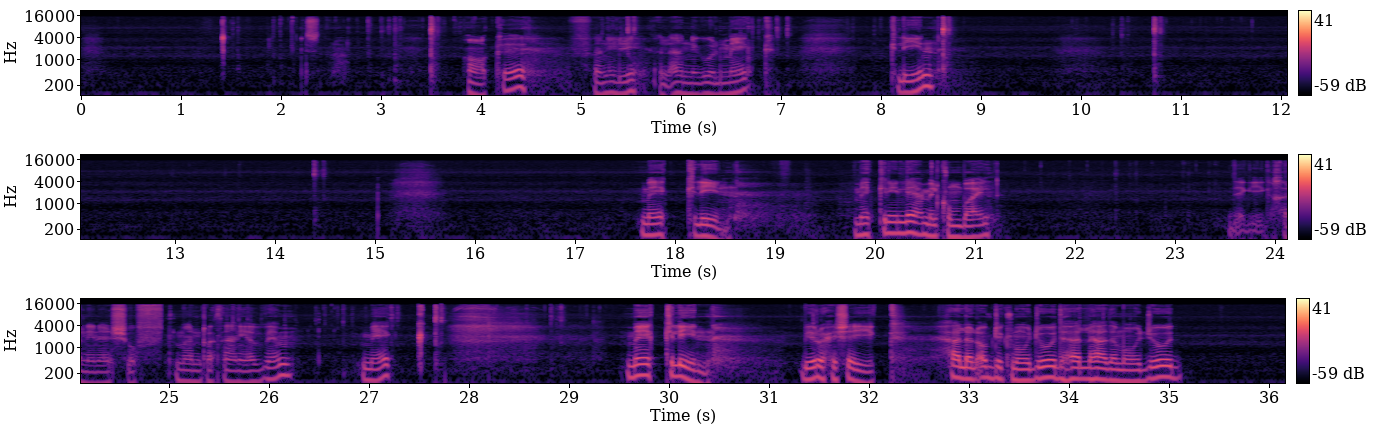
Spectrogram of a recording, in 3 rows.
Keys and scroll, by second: 1.4-11.2 typing, 2.6 Escape, 12.9 Up, 12.9-14.8 typing, 20.4 Up, 20.9 Up, 21.7 Up, 22.3 Down, 22.5 Down, 22.7 Down, 23.1-23.4 typing, 25.2-27.4 typing, 27.6 Return, 28.8 shift+g, 31.1 Up, 31.4 Up, 31.9 Right, 31.9-33.8 typing, 33.9 Right, 34.0 Right.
